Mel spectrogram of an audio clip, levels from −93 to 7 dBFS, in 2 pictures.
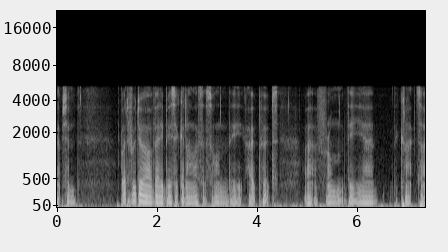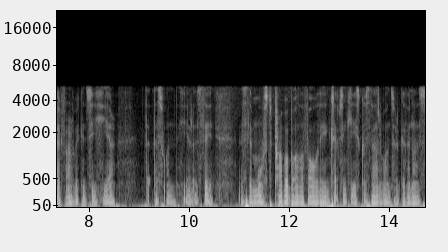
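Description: No technical faults are audible.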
